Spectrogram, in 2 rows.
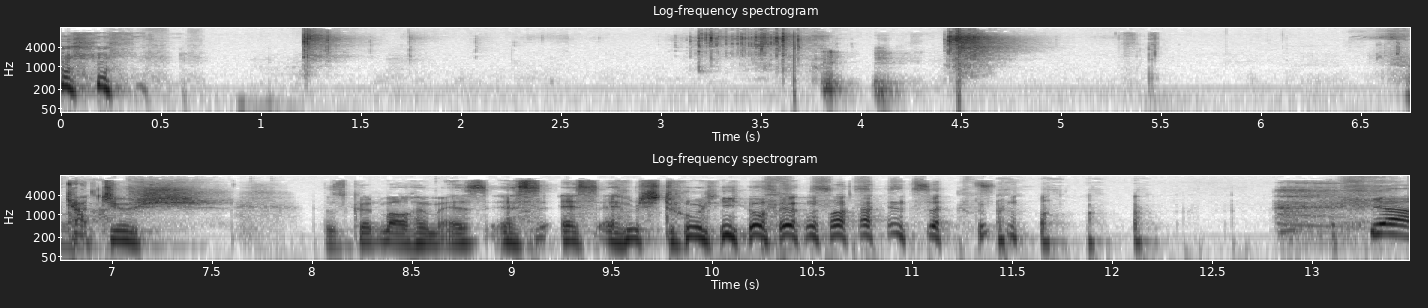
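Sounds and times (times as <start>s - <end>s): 
speech: 0.0s - 0.6s, 6.7s - 11.9s, 12.8s - 13.4s
laughter: 0.0s - 0.8s, 9.4s - 13.4s
old folding film camera ratcheting: 3.0s - 3.8s.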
